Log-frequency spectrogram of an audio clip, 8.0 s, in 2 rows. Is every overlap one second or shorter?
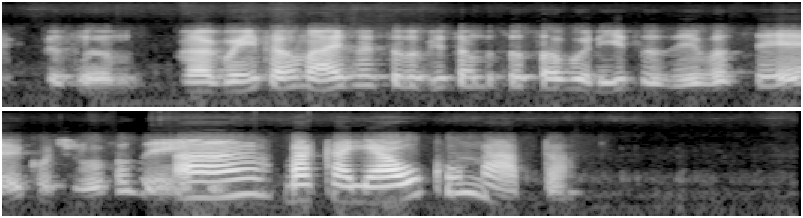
Yes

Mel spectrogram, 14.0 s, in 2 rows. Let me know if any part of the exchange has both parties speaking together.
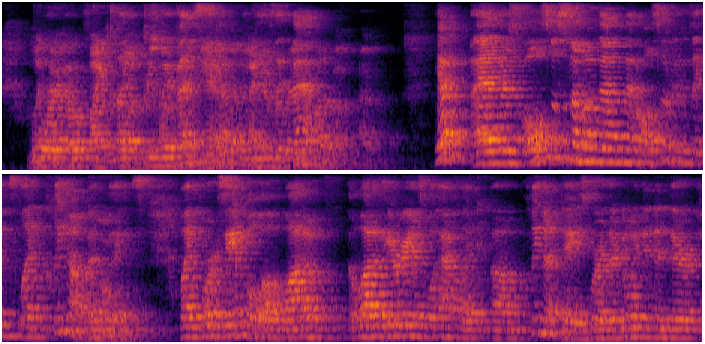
Yes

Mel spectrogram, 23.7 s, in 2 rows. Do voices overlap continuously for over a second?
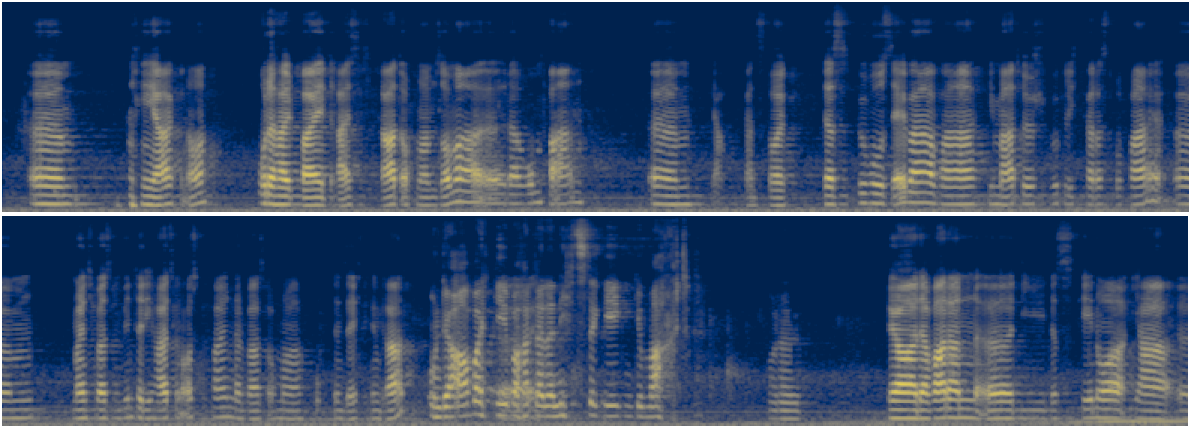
No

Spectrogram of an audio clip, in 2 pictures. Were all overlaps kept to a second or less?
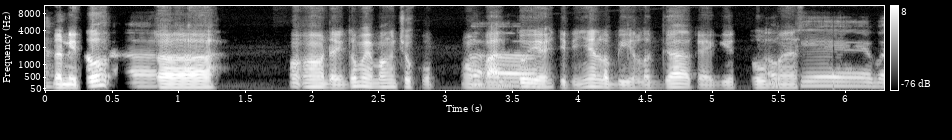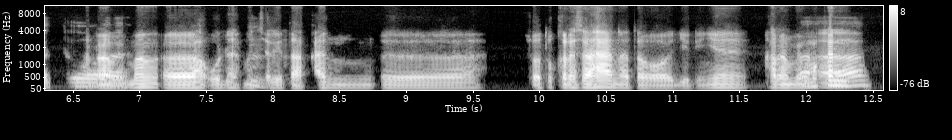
Yes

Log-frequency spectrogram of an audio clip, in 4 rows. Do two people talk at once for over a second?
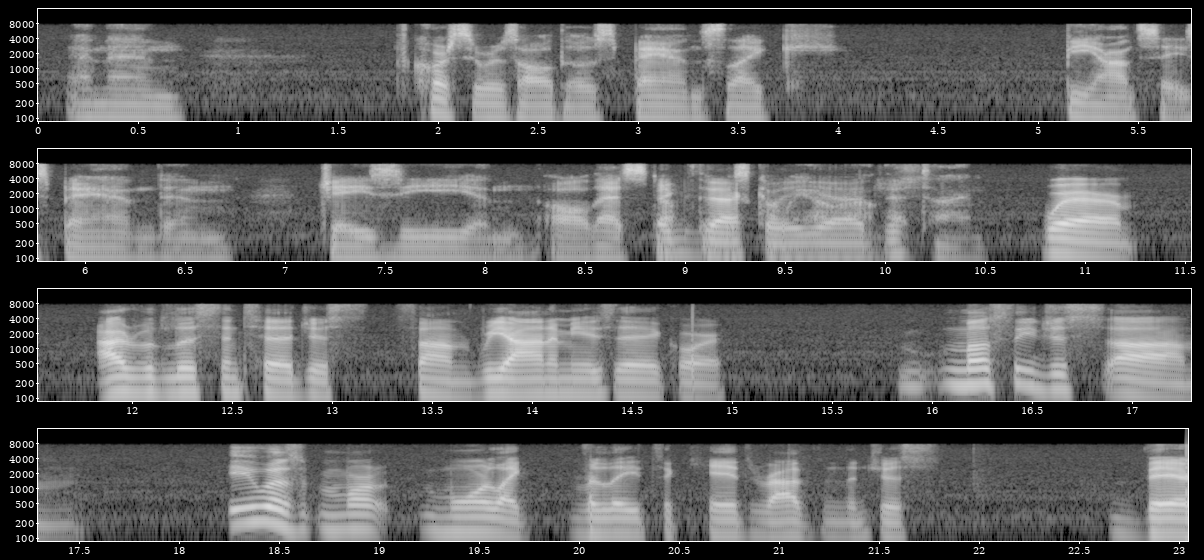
Yes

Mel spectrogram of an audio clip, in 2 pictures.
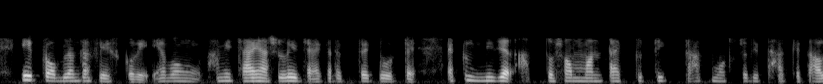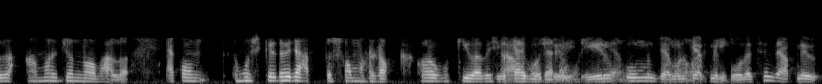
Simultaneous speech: Yes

